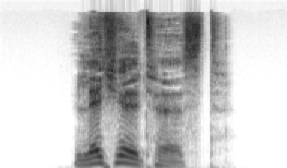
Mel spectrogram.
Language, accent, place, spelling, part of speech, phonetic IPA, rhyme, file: German, Germany, Berlin, lächeltest, verb, [ˈlɛçl̩təst], -ɛçl̩təst, De-lächeltest.ogg
- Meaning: inflection of lächeln: 1. second-person singular preterite 2. second-person singular subjunctive II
